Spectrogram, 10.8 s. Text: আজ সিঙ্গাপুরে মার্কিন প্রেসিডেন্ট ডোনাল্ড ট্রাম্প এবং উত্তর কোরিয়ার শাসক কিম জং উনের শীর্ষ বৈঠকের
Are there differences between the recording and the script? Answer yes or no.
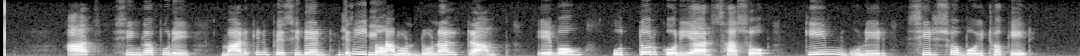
yes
